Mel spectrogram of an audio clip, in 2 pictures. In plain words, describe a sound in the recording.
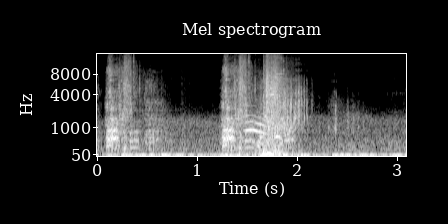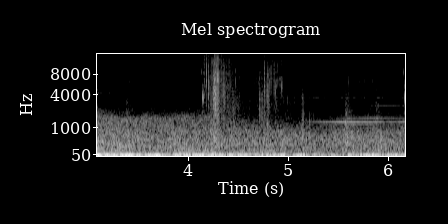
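A sword strikes with sharp blows.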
